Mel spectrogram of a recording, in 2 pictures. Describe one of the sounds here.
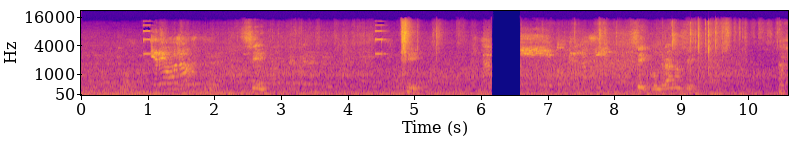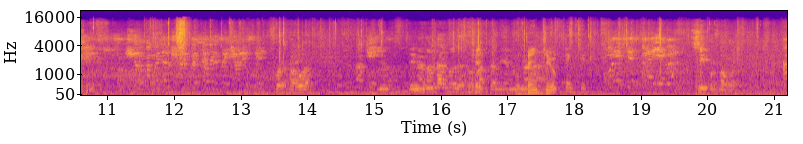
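A woman talks calmly across a counter, close by.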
